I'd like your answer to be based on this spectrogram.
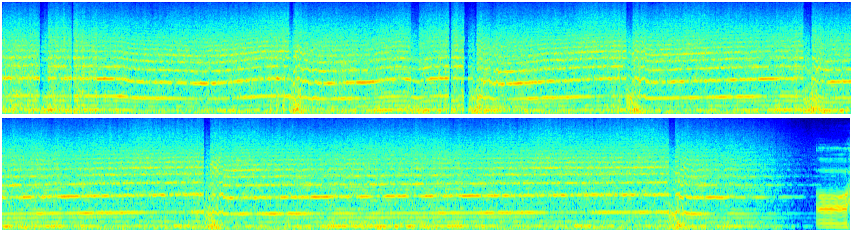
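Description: A race car engine in the Project CARS video game revs loud and harsh, climbing through several gears with sharp upshift breaks, and holds a high, sustained whine to the end.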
